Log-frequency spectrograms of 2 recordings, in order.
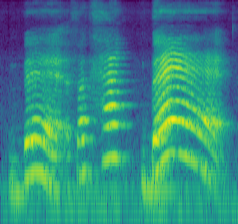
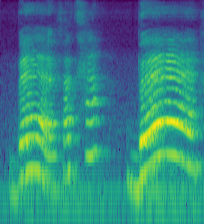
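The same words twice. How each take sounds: The two takes are said the same way.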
